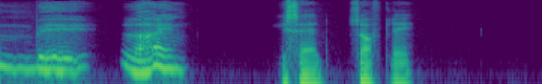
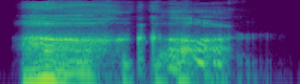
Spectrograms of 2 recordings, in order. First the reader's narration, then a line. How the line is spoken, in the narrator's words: he muttered with a heavy sigh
